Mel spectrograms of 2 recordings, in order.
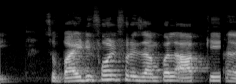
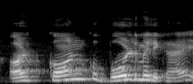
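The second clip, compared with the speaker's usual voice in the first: normal talking voice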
